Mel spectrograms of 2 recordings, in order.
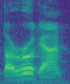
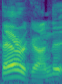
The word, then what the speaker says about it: Barugon: this film was Rita this film is titled Gamera Bros of burrogone not Barragan lapier seem to mispronounce it films titled as gamma Roseboro gun not Barragan and then this film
